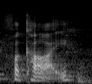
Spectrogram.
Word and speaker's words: Fakae: Fakae.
